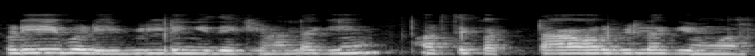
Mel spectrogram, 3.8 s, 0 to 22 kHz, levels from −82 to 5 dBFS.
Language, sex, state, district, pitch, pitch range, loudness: Garhwali, female, Uttarakhand, Uttarkashi, 225 Hz, 210-230 Hz, -15 LUFS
